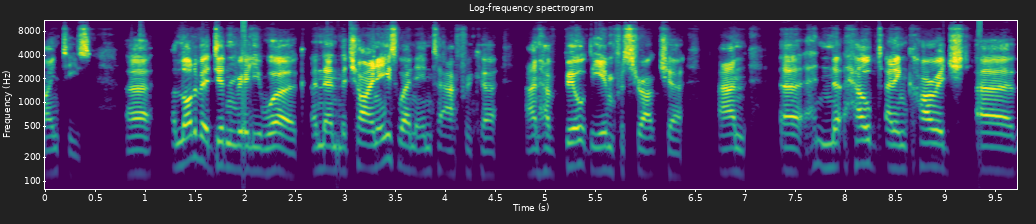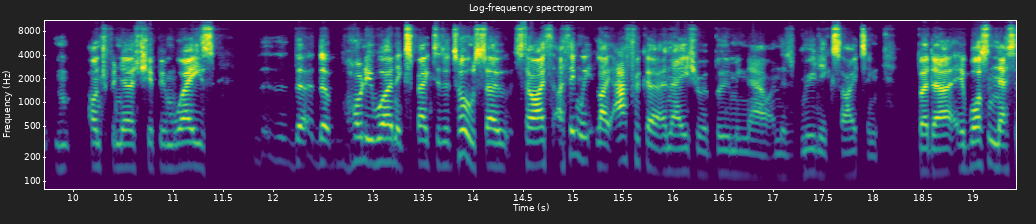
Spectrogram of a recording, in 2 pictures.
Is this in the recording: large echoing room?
no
